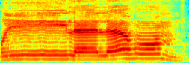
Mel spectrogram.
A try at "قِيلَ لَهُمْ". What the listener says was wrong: قي मोटा पढ़ो قاف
